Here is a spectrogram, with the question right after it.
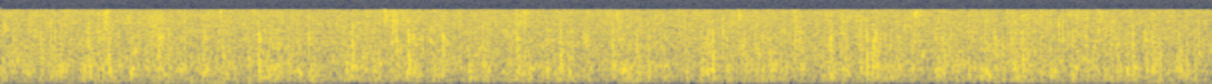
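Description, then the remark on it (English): Steady rain picking up at night in the dark, pattering on a surface, a dense, even hiss of countless drops with faint irregular taps, continuous throughout with no voices. “Now I'm in a really dark place, and the rain's picking up.”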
